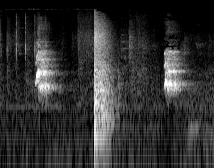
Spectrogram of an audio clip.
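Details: Belgian Malinois named Paraluman, a working dog, barks twice about two seconds apart, short mid-pitched barks, with a loud sharp knock or thump between them.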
